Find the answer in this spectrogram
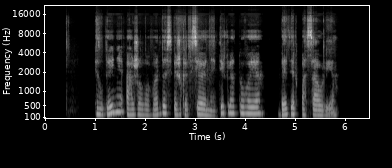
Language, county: Lithuanian, Vilnius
